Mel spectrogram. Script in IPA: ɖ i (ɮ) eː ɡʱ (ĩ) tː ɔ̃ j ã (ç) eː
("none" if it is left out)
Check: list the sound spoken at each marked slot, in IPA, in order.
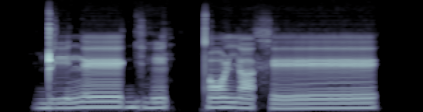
n̪, ĩ, x

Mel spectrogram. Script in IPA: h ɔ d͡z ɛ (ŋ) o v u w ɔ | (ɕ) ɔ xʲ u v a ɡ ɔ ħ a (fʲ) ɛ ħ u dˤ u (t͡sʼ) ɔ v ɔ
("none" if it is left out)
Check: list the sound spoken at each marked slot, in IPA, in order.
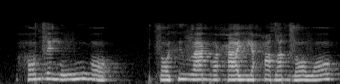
ŋ, t͡s, vʲ, d͡z

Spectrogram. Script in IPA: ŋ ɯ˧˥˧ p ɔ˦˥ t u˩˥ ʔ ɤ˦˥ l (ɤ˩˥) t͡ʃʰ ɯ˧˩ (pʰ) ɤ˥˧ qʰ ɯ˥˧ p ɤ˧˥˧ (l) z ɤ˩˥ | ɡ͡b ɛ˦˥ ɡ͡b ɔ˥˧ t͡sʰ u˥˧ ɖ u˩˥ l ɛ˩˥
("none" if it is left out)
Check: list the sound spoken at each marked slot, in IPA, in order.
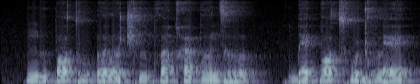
ɤ˩˥, pʰ, n

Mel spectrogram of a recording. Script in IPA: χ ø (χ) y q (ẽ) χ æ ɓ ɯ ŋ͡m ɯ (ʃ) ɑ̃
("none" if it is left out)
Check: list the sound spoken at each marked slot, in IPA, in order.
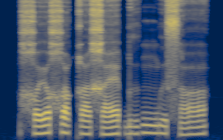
χ, e, s

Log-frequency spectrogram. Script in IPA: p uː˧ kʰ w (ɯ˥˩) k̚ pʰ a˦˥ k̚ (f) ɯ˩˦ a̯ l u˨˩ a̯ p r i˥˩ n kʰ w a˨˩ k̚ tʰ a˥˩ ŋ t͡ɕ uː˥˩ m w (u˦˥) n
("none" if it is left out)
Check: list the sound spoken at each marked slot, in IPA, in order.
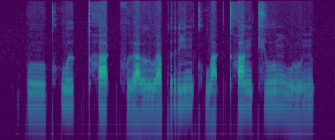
ɯ˥˩, f, u˦˥

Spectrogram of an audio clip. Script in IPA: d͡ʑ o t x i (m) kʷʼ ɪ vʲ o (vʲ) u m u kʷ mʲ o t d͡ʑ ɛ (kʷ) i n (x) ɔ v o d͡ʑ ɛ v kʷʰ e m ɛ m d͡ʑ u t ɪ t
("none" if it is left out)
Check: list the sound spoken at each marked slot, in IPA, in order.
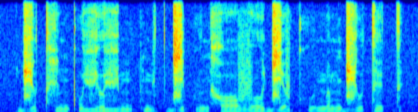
m, vʲ, kʷ, x

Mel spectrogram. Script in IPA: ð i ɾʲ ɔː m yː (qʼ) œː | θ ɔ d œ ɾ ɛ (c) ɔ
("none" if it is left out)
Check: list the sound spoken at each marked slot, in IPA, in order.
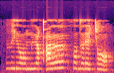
qʼ, c

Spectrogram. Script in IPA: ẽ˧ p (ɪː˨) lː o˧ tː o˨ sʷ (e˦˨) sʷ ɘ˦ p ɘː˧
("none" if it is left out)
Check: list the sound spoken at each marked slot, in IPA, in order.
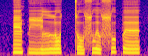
iː˨, e˦˨

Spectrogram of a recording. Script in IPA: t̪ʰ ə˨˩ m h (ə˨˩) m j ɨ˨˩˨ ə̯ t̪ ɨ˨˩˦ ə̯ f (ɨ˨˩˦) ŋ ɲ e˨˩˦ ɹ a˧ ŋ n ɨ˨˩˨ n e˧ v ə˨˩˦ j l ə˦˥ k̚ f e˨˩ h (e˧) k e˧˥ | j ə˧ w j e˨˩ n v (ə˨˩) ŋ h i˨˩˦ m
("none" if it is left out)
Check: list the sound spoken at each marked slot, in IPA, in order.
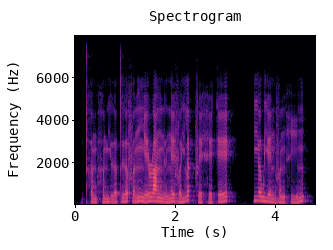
ə˨˩, ə˨˩˦, e˨˩˦, ə˨˩˨

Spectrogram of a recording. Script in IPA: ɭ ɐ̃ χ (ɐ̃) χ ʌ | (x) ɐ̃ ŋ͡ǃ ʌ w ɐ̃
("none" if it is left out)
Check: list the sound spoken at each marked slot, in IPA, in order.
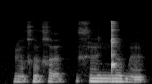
ə̃, x

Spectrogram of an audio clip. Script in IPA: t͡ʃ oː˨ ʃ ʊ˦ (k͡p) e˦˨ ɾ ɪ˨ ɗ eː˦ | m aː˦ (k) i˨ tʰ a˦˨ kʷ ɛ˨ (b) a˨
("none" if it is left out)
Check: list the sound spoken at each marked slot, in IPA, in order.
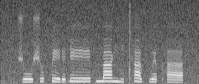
k͡p, ŋ, pʰ

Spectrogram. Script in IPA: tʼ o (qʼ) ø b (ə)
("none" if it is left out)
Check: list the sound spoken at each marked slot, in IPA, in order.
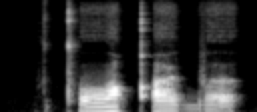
qʼ, ə

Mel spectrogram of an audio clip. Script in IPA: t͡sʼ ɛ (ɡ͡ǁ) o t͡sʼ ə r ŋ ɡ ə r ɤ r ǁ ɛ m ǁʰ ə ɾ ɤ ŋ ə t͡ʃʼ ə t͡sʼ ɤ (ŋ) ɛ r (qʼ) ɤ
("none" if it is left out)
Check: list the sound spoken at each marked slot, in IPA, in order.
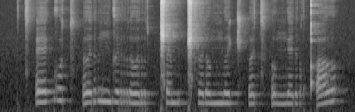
ɡ, ŋ, qʼ

